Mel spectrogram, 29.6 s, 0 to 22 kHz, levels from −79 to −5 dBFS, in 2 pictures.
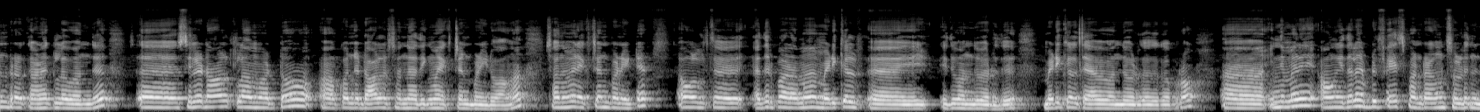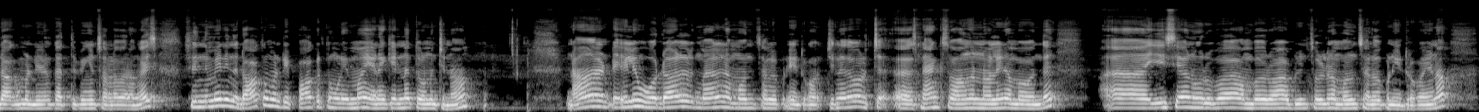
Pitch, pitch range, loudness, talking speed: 165 Hz, 150-180 Hz, -17 LUFS, 155 wpm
